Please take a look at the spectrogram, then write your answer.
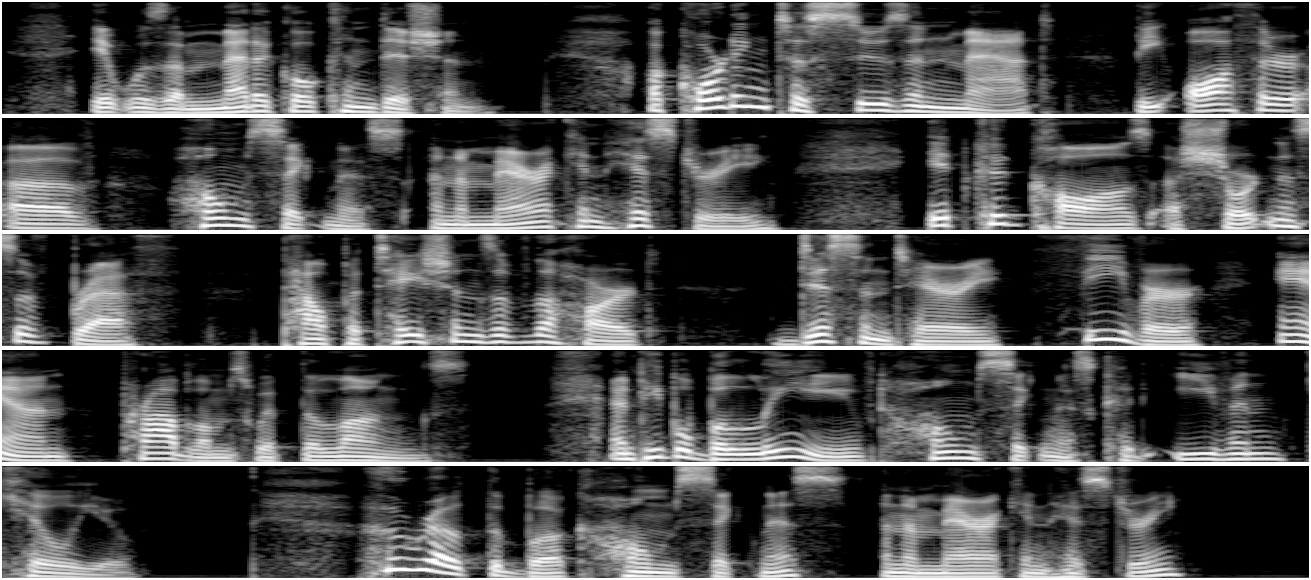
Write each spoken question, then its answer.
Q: Who wrote the book Homesickness, An American History?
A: Susan Matt wrote the book Homesickness, An American History.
